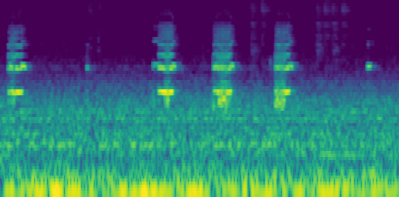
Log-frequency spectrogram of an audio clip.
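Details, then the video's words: Sleeping pet hamster snoring: short squeaky wheezes with a clear tonal pitch, several spaced bursts over a few seconds, over a low steady indoor hum. "A hamster's snoring"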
